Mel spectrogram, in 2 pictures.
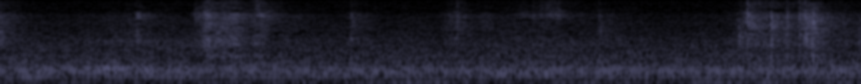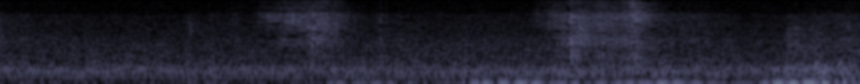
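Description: Dry skin of a salted, dried vobla crackling as it is peeled off by hand: a few faint, short crinkling rustles.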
